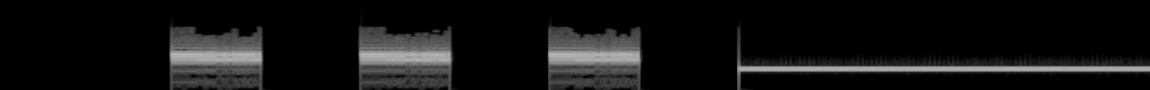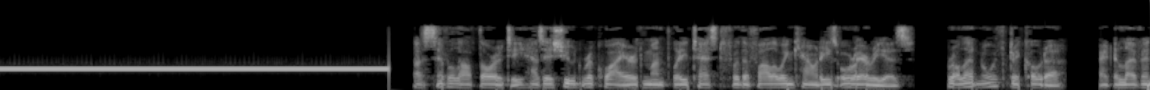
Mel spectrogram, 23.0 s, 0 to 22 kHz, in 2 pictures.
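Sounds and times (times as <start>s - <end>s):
steady attention tone: 7.4s - 15.4s.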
